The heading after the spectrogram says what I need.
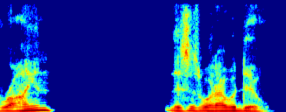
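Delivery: put-on flat, level monotone with pauses. Retelling how Dwayne answered a question, imitating Dwayne's monotone. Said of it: "this monotone voice, and he pauses".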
